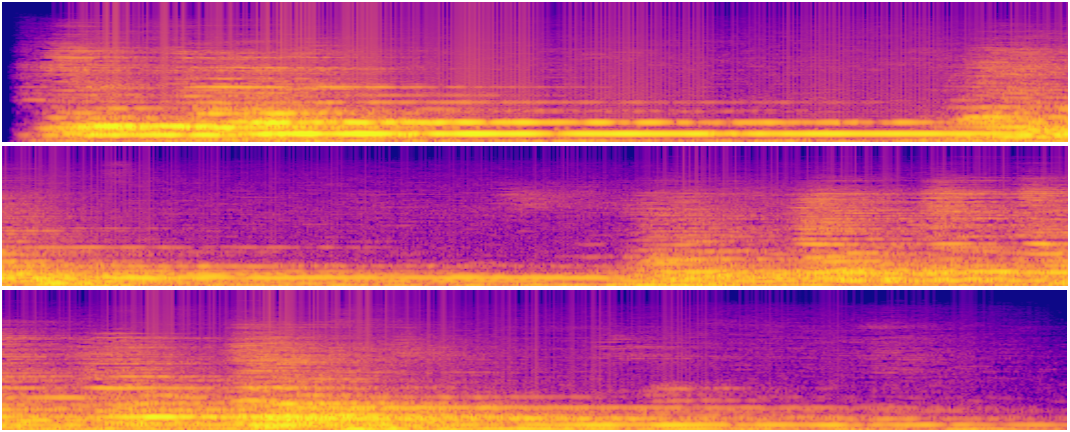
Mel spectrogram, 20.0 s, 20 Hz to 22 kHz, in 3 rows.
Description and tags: Stretched Metal Rub 11
A time-stretched sample of a nickel shower grate resonating by being rubbed with a wet finger. Originally recorded with a Zoom H2 using the internal mics.
time-stretched, metal, nickel, resonance, fx, processed, abstract, rubbed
